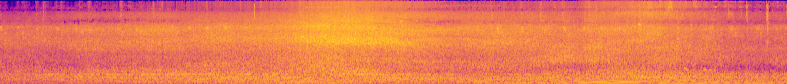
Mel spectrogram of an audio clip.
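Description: A truck passes close by on a dusty village road, a loud, steady rumble that swells and lingers over broad wind and road noise, with a person speaking over it.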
